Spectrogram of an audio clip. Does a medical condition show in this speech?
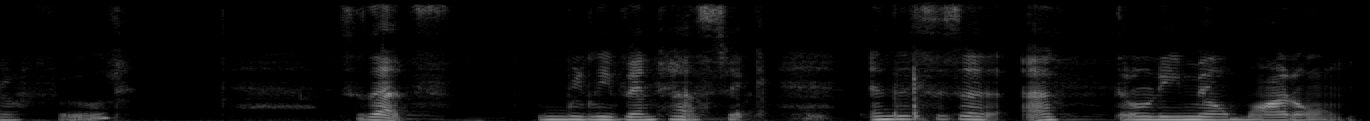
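Yes: cerebral palsy, triplegia.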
